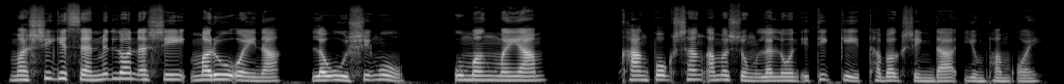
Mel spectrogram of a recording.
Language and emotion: Manipuri, neutral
